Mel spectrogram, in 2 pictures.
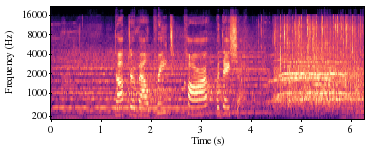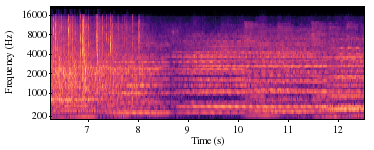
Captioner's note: cheering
